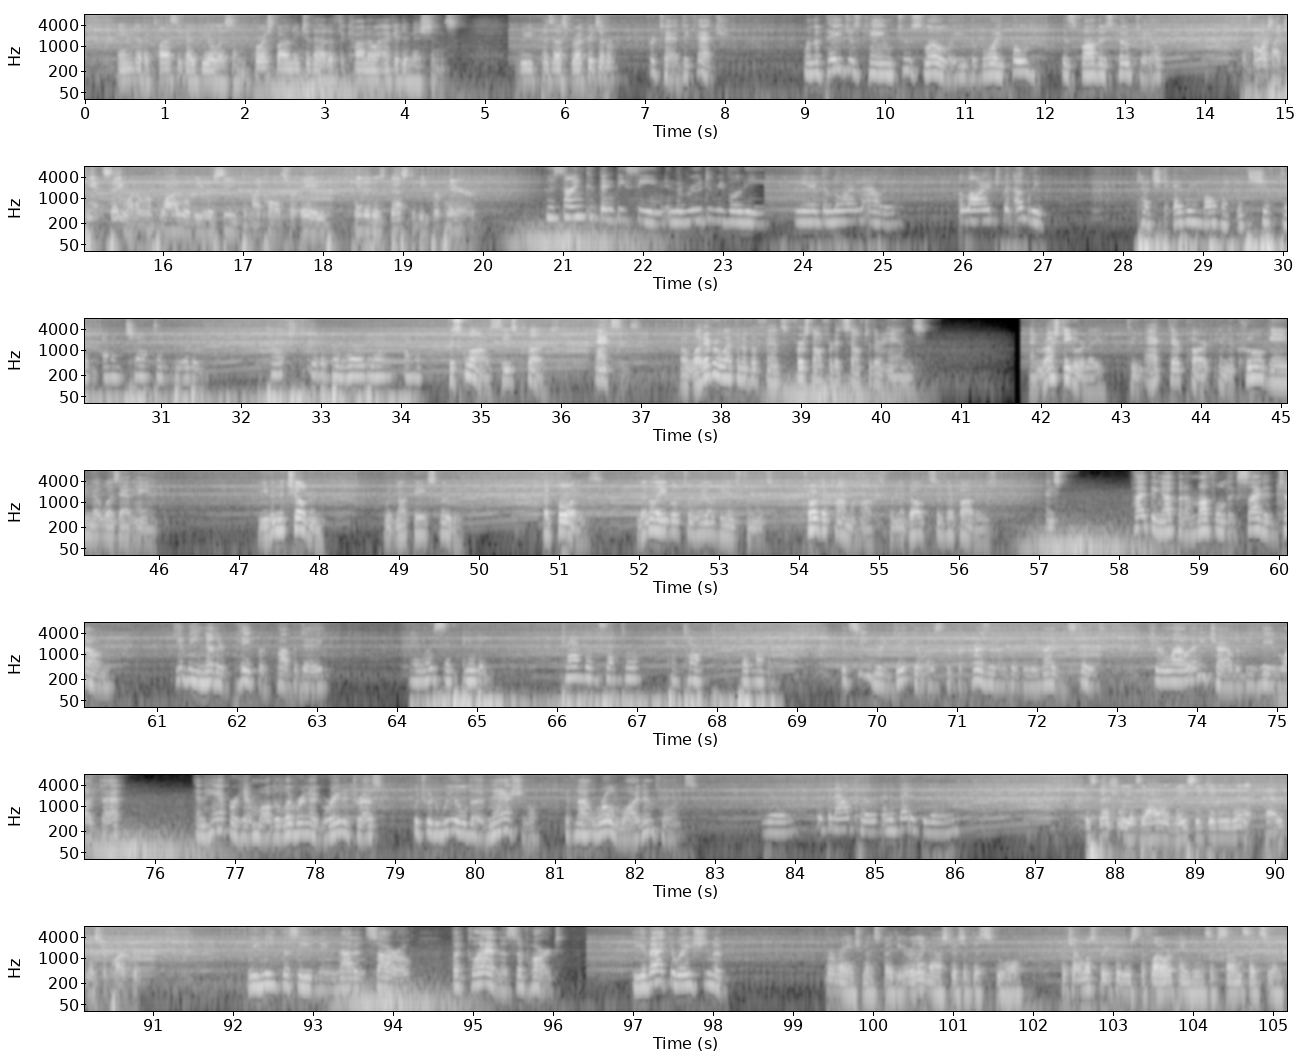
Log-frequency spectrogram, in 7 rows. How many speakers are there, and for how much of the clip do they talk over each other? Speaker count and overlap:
6, no overlap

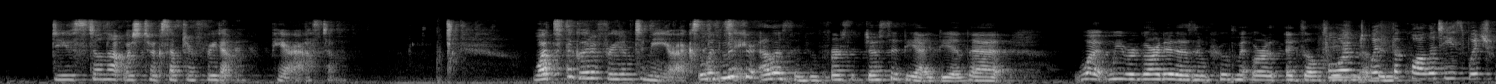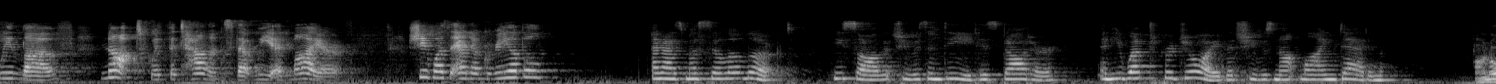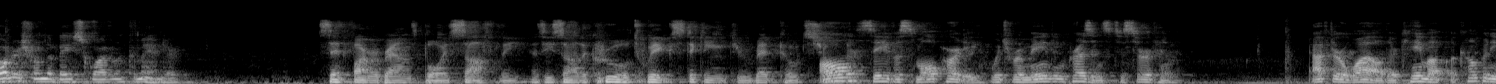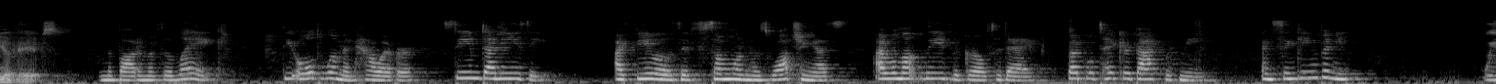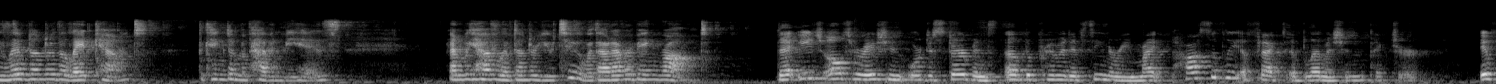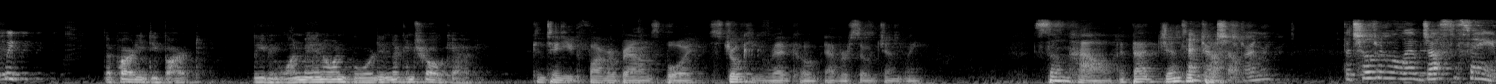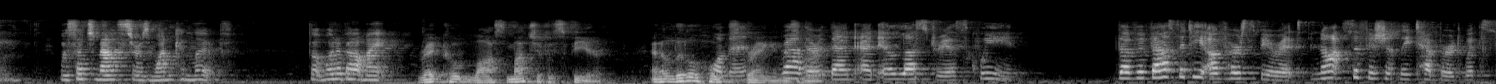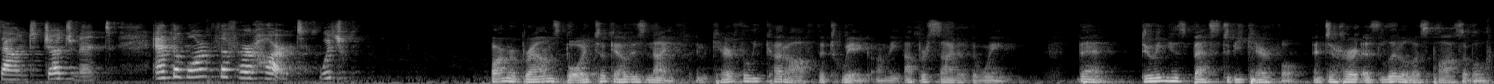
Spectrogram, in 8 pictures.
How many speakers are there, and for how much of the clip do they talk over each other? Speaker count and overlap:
7, about 3%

